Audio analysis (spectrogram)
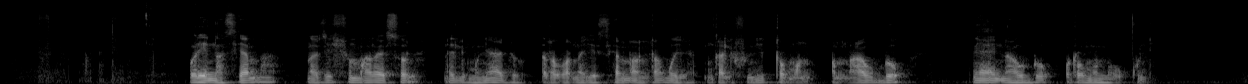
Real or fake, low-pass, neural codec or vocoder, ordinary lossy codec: fake; none; vocoder, 44.1 kHz, 128 mel bands, Pupu-Vocoder; none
